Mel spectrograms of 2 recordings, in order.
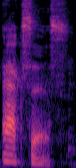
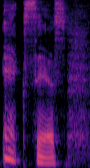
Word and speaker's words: excess: should hear me like every time I mispronounce uh excess I always say access always access I'm like a little access plastic I'm like it's excess the more hey the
